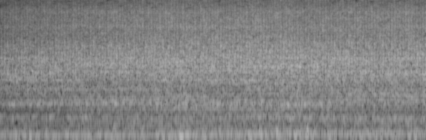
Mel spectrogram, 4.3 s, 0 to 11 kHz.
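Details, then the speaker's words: 1977 Dodge van idling after sitting since November, oil and antifreeze unchecked; smooth, even idle with a steady beat and no knocks, misses or ticks, runs like new. "Man, this thing runs like brand new. You can't believe it."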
